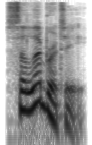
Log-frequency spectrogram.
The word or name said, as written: celebrity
